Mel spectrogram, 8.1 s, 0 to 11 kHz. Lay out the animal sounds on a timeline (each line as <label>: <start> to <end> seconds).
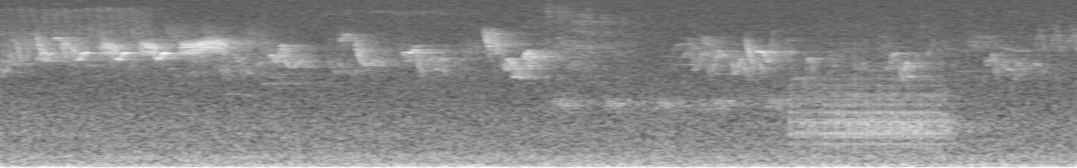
Tennessee Warbler (Leiothlypis peregrina): 0.0 to 1.2 seconds
Red-eyed Vireo (Vireo olivaceus): 0.0 to 8.1 seconds
Black-throated Blue Warbler (Setophaga caerulescens): 0.0 to 2.0 seconds
Wood Thrush (Hylocichla mustelina): 1.7 to 2.3 seconds
American Crow (Corvus brachyrhynchos): 4.0 to 5.9 seconds
Hairy Woodpecker (Dryobates villosus): 5.9 to 7.3 seconds
Black-throated Blue Warbler (Setophaga caerulescens): 7.1 to 8.1 seconds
